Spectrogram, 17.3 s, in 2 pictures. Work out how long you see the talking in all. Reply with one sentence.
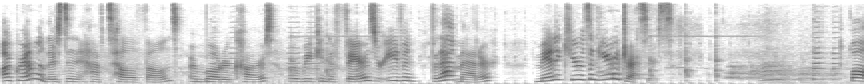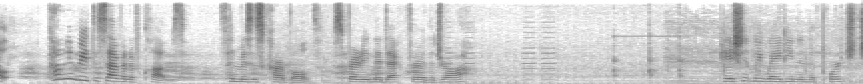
The talking can be heard for 13 seconds in total.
